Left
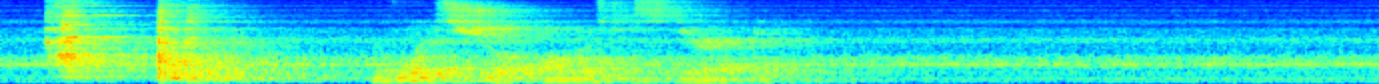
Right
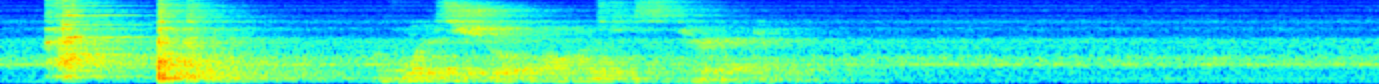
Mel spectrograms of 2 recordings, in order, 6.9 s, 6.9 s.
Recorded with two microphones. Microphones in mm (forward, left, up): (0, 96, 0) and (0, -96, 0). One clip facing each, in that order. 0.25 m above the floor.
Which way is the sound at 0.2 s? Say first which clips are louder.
Right 2 dB; 50° right (ahead or behind).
